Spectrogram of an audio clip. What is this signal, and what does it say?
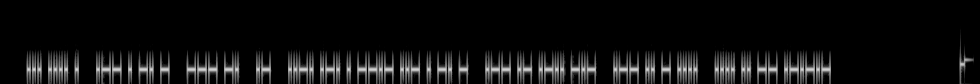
Morse code, heard as a keyed tone, about 44 wpm, 700 Hz. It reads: SHE WENT ON A FREQUENT WALK WITH HIM.
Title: Sentences from Top 1400 Words 45wpm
